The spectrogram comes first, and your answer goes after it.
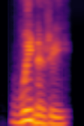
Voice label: "winery", Indian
